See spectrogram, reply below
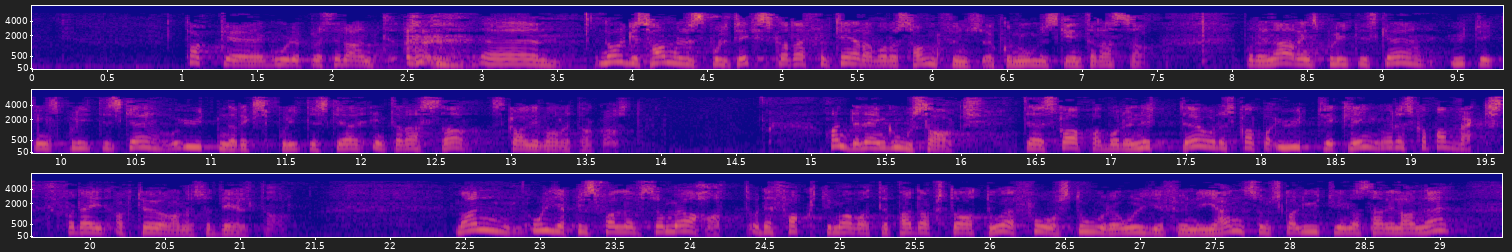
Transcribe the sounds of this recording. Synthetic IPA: t̪ʰɑkɡuːd̪əpʰɾɛsɪd̪ɛnt̪ | nɔɾɡəshɑnd̪əl̩spʊlɪt̪ʰɪkskɑlɾɛflɛk̚t̪ʰeːɾəʋoːɾəsɑmfʉnsœkʊnuːmɪskəɪnt̪əɾɛsəɾ | b̥oːd̪ənæːɾɪŋspʰʊliːt̪ɪskəʉːt̪ʋɪklɪŋspʊliːt̪ɪskəɔʉːt̪n̩ɾɪkspʊliːt̪ɪskəɪnt̪əɾɛsəɾskɑlɪʋɑːɾət̪ʰɑːkɑ̰st̪ | hɑnd̪əlæɾɪnɡuːsɑːkd̪̥ɛskɑːpəɾboːd̪ənʏt̪ːəɔd̪ɛskɑːpəɾʉːt̪ʰʋɪklɪŋɔd̪ɛskɑːpəɾʋɛkst̪fɔɖ̪æɪɑkt̪ʰøːɾənəsɔmd̪eːlt̪ʰɑ̰ːɾ | mɛnʊljəpʰɾiːsfɑlːəsɔmɛhɑɾhɑt̪ːɔd̪ɛfɑkt̪ʉmɑʋɑt̪pʰɑd̪ɑksd̪ɑːt̪ʊæɾfoːst̪uːɾəʊljəfʉnːɪjɛnːsɔmskɑlʉːt̪ʋɪnːɑshæːɾɪlɑnːə

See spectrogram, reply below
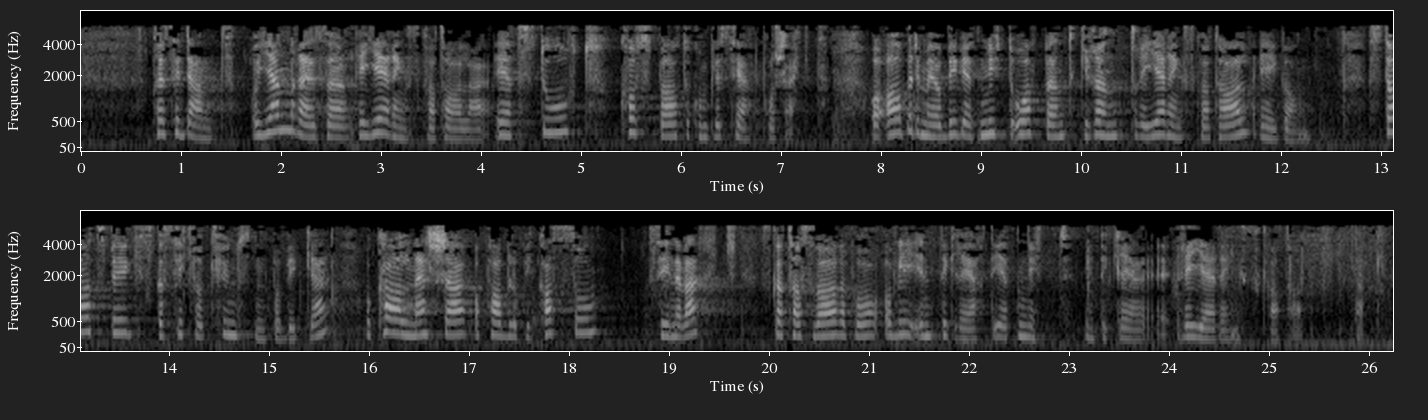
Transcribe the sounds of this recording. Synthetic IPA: pʰʁɛsɪd̪ɛnt̪ʔoːjɛnʁæɪsəʁːɛjeːʁɪŋskʰʋɑʁt̪ʰɑːləʔɛɛt̪st̪uːʁt̪kʰɔst̪̚bɑːʁt̪oːkʰʊmplɪseːʁt̪pʰʁʊʂɛ̰kt̪ʔoʔɑʁbæɪd̪əmɛoːbʏɡːəɛt̪nʏt̪ːoːpənt̪ɡʁœnt̪ʁɛjeːʁɪŋskʰʋɑʁt̪ʰɑːlɛiɡɑŋ | st̪ɑːt̪sbʏɡskɑsɪkʁəkʰʉnst̪n̩pʰobʏɡːəɔkʰɑlnɛʃəʁɔpʰɑblʊpɪkʰɑsʊ | siːnəʋæʁkskɑt̪ʰɑːsʋɑːʁəpʰɔʔɔbliːɪnt̪əɡʁeːʁt̪ɪɛt̪nʏt̪ːɪnt̪əɡeʁɛjeːɾɪŋskʰʋɑʁt̪ʰɑ̰ːlt̪ʰɑk

